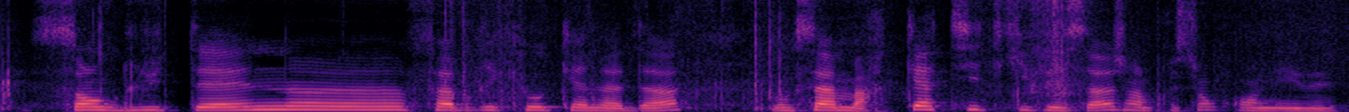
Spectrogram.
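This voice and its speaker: A woman chatting casually through an unboxing of a cat subscription box, often pausing with fillers. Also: medium pitch, a little mellow, a little hiss or hum. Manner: chatty, hesitant with frequent fillers.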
